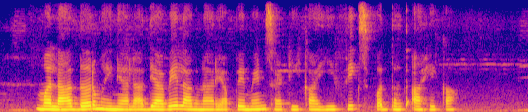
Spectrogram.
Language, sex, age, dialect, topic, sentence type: Marathi, female, 18-24, Standard Marathi, banking, question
